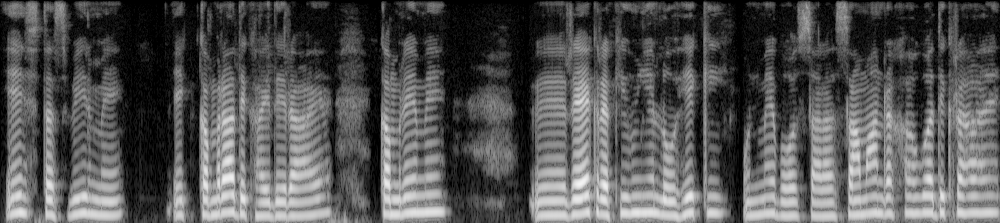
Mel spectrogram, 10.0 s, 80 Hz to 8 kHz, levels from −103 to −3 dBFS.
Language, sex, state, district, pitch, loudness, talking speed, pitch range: Hindi, female, Maharashtra, Sindhudurg, 200 Hz, -20 LUFS, 155 wpm, 185-215 Hz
